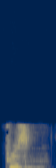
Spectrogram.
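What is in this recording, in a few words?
"prison", British English; Crime and punishment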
